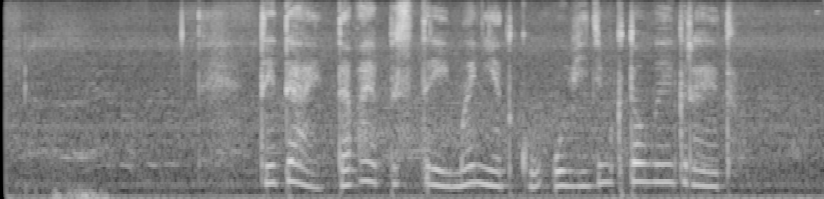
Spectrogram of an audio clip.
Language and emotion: Russian, neutral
